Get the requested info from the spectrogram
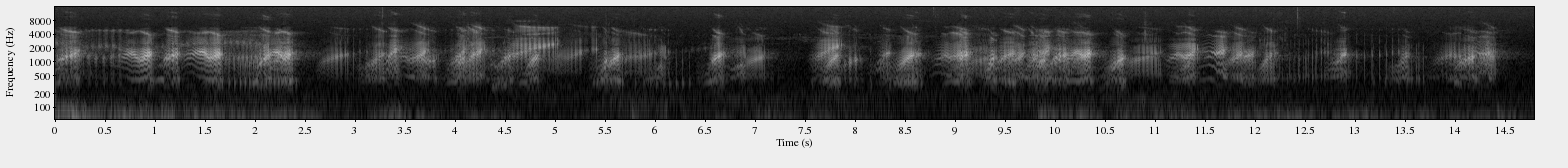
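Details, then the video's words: Wild frogs at a quiet forest pond, loud rhythmic chorus recorded on an iPhone with clip-on microphone; dense short croaks about eighty-five a minute, bunched in bursts with brief gaps, no music or talking. "Frog Sounds at a Forest Pond"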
